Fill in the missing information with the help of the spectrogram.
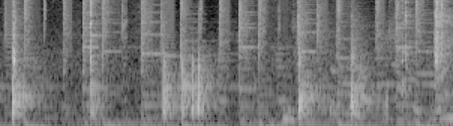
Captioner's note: lighter clicks; thumping; thumping continues; conversation in background; lighter clicks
